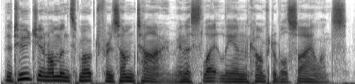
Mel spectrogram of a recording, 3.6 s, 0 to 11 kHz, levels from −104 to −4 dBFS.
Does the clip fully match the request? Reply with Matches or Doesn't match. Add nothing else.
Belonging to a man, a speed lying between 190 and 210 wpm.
Matches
